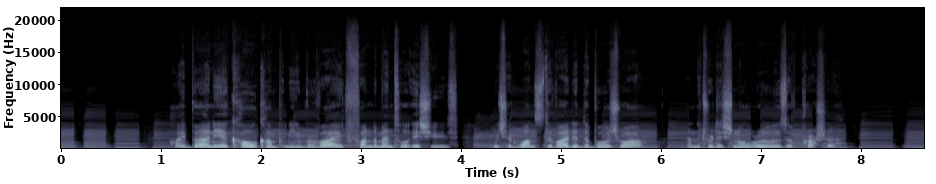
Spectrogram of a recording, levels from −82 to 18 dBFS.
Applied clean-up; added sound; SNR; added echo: none; Wind instrument, woodwind instrument; 19 dB; none.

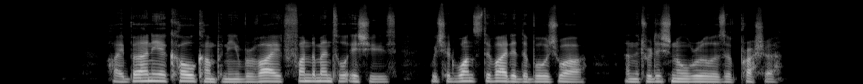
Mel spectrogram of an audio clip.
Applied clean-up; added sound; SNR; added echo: none; none; none; none.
